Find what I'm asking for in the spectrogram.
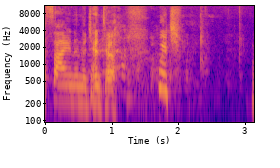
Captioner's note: laughter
